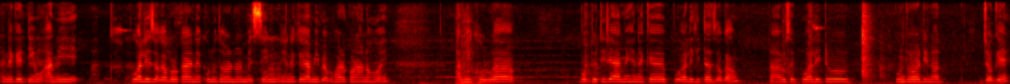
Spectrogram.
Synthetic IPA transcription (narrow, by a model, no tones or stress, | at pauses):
hɛnɛk̬ɛdiʊ̃ʔa̰mi | pʊwalizɔɡabɔɹkaɹɔnɛkʊnʊdʱɔɹɔnɔɹmesinhɛnɛkɛamibɛbɔɦaɹkɔɹanɔɦɔj | a̰miɡʱoɹuwa | pɔdʱotiɹɛamiɦɛnɛkɛpʊalikitazɔɡaʊ̃ | tajosɛpʊalitʊ | pundʱɔɹdinɔt | zɔɡɛ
